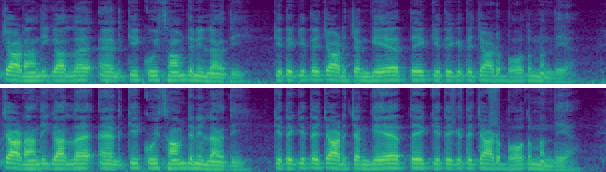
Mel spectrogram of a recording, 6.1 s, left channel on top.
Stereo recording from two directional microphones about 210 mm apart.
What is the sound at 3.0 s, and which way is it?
Speech, 25° right (ahead or behind).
